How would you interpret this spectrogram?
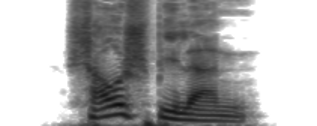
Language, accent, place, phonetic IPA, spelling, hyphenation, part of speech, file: German, Germany, Berlin, [ˈʃaʊ̯ˌʃpiːlɐn], schauspielern, schau‧spie‧lern, verb, De-schauspielern.ogg
- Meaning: 1. to work as an actor, to job as an actor 2. to feign, fake, pretend, playact, act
